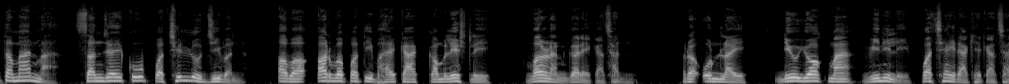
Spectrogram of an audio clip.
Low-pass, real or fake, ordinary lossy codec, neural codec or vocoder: 19.8 kHz; fake; none; vocoder, 44.1 kHz, 128 mel bands every 256 samples, BigVGAN v2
